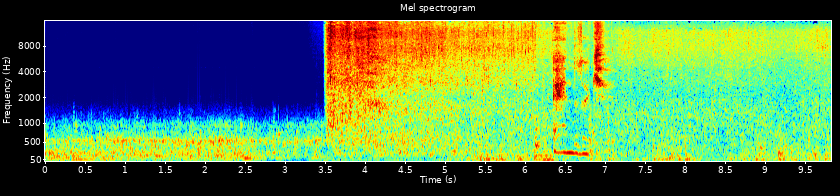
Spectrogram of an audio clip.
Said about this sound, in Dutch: Maar daar stormt het, hard.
